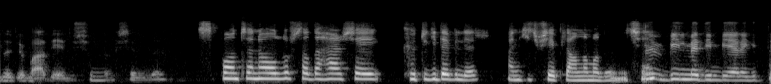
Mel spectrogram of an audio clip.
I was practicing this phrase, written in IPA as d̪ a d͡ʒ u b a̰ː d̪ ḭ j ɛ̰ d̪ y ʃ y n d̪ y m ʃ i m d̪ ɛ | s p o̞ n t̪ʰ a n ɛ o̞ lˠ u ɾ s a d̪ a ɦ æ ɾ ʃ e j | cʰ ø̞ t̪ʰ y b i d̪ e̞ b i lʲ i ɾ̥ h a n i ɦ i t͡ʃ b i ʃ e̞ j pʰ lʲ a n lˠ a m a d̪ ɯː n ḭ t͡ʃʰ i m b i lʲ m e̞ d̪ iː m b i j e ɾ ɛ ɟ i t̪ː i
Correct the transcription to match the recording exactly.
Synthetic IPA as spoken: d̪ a d͡ʒ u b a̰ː d̪ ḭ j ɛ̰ d̪ y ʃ y n d̪ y m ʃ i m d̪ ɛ | s p o̞ n t̪ʰ a n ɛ o̞ lˠ u ɾ s a d̪ a ɦ æ ɾ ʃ e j | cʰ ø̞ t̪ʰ y ɟ i d̪ e̞ b i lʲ i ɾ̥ h a n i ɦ i t͡ʃ b i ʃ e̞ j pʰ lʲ a n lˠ a m a d̪ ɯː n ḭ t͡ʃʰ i n b i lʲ m e̞ d̪ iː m b i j e ɾ ɛ ɟ i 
